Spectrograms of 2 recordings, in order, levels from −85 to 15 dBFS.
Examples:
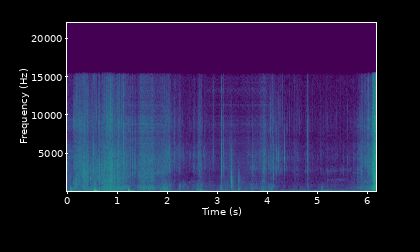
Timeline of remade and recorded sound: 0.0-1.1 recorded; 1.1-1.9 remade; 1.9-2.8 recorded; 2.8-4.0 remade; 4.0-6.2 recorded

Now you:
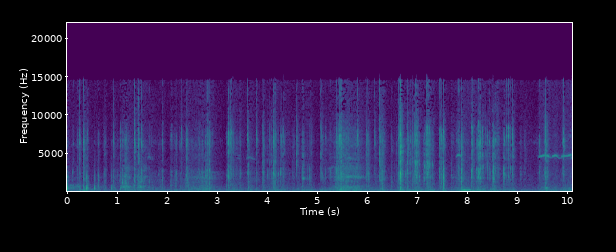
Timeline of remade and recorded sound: 0.0-10.1 recorded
